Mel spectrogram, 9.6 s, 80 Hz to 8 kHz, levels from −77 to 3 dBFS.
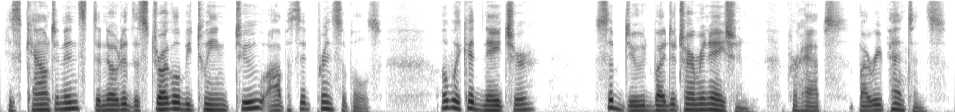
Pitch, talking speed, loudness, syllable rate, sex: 135 Hz, 105 wpm, -18 LUFS, 5.3 syllables/s, male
